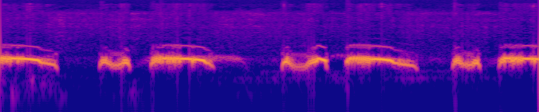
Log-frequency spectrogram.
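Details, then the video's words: Spotted dove giving mellow low coos, a brief bent note followed by a longer falling coo, in close repeated pairs against a quiet background. "suab nquab lauj kaub tawg เสียงนกเขาใหย่"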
